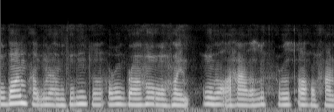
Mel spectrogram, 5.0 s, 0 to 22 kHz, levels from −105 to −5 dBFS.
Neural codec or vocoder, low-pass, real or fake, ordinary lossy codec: autoencoder, 22.05 kHz, a latent of 192 numbers a frame, VITS, trained on many speakers; 9.9 kHz; fake; Opus, 24 kbps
